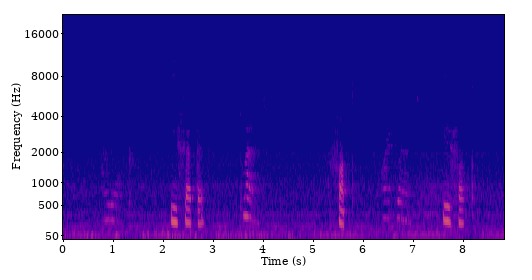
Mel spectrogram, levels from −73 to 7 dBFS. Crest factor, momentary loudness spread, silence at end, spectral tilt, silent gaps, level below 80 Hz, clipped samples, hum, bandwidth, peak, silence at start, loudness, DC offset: 22 dB; 16 LU; 0 s; -6.5 dB/octave; none; -56 dBFS; under 0.1%; none; 16 kHz; -24 dBFS; 0 s; -46 LUFS; under 0.1%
